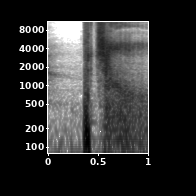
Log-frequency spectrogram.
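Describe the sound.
A voice imitates a cannon blast: one sharp, booming burst from the mouth, followed by a breathy, hissing rush that trails off. It's fairly loud, with no words spoken.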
